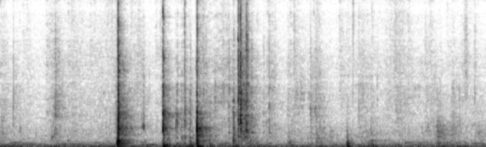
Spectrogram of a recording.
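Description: About five short clicks and knocks of hands handling small metal hardware: a washer and screw being set on a scooter wheel's honeycomb tire and a cordless drill being picked up, the loudest knock about one and a half seconds in. The drill's motor is not running.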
